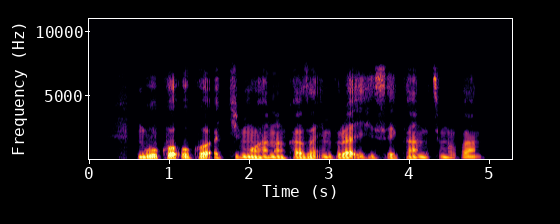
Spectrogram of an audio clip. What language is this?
Kinyarwanda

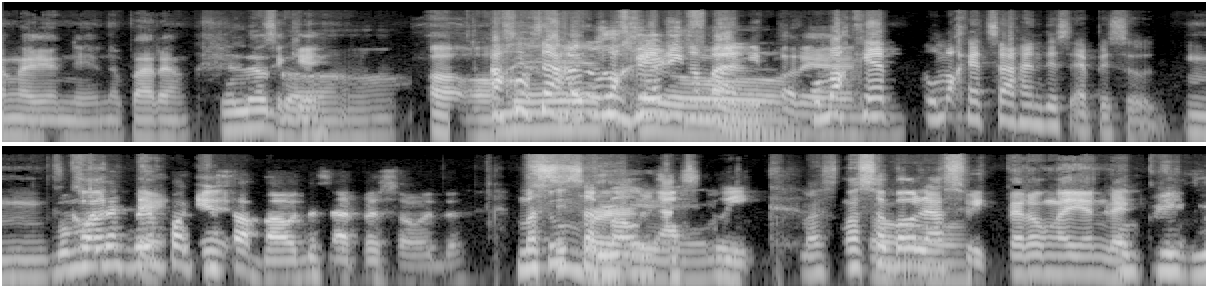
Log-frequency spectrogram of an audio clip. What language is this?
Filipino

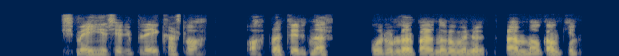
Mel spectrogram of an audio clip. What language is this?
Icelandic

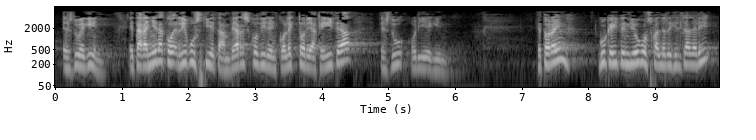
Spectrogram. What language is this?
Basque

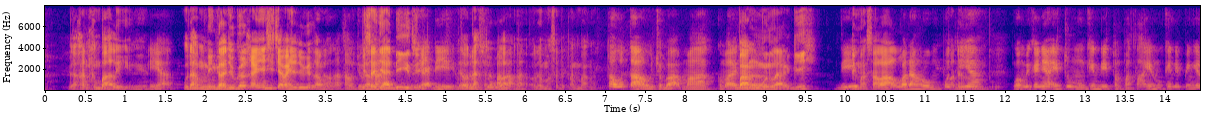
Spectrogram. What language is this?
Indonesian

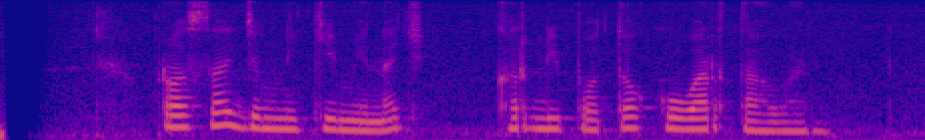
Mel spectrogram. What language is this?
Sundanese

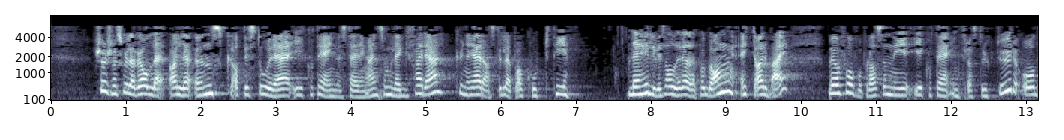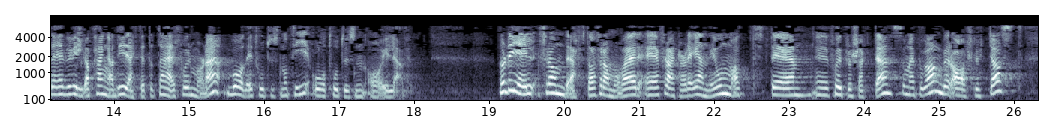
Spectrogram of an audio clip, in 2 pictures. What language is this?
Norwegian Nynorsk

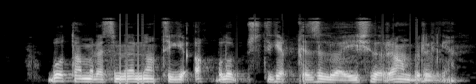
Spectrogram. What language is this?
Uyghur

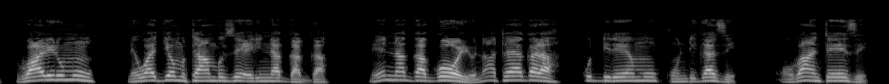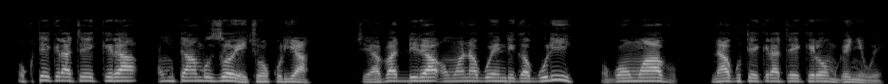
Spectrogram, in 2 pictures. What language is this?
Ganda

